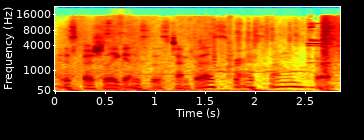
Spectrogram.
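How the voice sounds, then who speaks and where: A man's voice: mid-range voice, lively intonation, normal speed, creaky. A man casually commentating on his gameplay as a streamer, with playful mock exasperation. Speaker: game streamer. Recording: loud game music behind voice. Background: loud game music.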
